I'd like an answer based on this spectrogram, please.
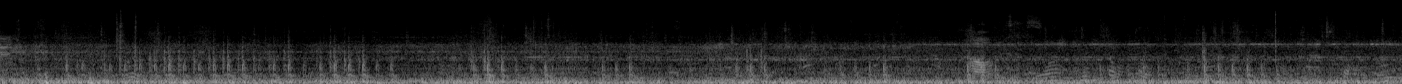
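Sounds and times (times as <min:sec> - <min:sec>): faint clicks and rattles: 0:00.0 - 0:09.6
train cabin rumble: 0:00.0 - 0:14.0.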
